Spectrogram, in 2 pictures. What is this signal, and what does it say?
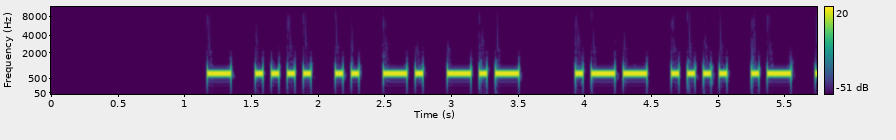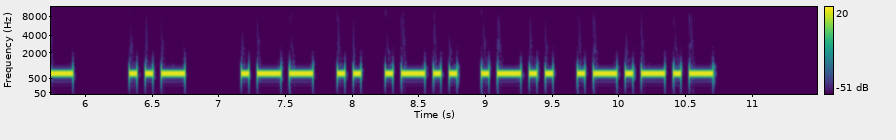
Morse code, heard as a keyed tone, about 21 wpm, 700 Hz. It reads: THINK WHAT U WILL.
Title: Sentences from Top 200 Words and Abbreviations 20wpm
